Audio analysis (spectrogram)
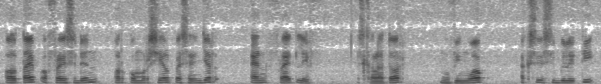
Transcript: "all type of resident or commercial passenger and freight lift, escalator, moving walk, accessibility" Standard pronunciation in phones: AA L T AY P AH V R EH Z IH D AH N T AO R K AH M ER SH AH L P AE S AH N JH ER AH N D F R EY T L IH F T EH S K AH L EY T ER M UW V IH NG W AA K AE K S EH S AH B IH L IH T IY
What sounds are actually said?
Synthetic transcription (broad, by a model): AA L T AY P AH F R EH S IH D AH N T AO R K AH M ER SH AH L P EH S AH N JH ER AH N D F R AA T L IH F EH S K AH L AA T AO M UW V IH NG W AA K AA K S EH S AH B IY L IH T IY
